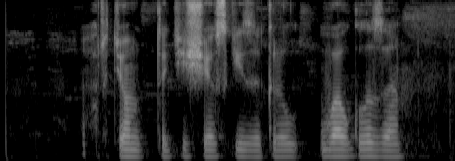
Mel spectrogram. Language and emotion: Russian, neutral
